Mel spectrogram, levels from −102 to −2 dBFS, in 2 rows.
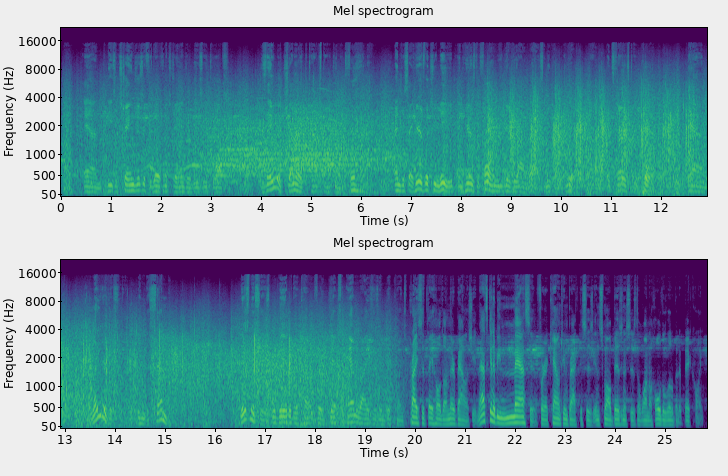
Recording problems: echo of what is said; noticeable; throughout; 110 ms later, 10 dB below the speech
crowd noise; very loud; until 20 s; 4 dB above the speech

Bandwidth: 15 kHz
